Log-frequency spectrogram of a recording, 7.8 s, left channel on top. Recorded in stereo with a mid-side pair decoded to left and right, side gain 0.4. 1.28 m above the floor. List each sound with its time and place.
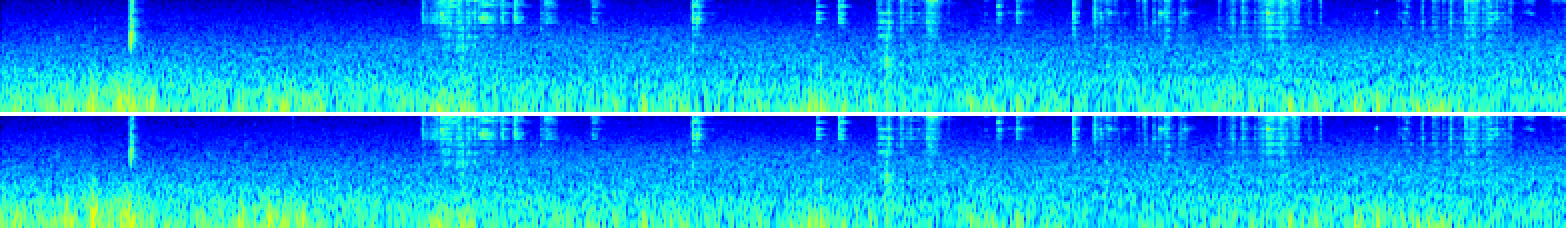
0.6 s a finger snap: 50° left
2.1 s cutlery clinking: straight ahead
